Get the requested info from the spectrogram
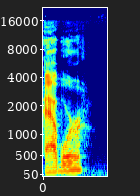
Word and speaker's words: Abwehr: How do I say that? A-B-W-E-H-R? Abwehr? – Oh, Abwehr. – Abwehr. Should have used a V, Germany. Anyway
